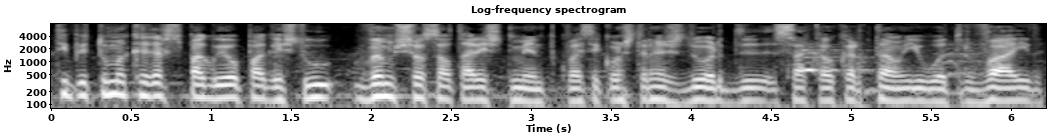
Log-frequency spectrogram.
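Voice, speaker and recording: Young guy, mid pitch, chatting casually w lots of slang. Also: fairly even intonation, quick pace, noisy background. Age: young adult. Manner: slangy, peppered with English words. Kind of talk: casual chat.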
